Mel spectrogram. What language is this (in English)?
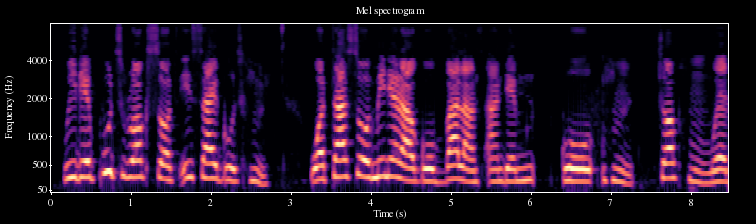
Nigerian Pidgin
